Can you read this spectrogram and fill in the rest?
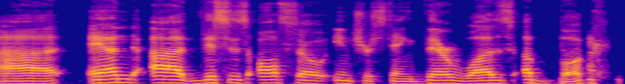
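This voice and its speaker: A man's voice: on the low side, fairly even intonation, takes it slowly, dry recording, clean studio sound. A man hosting a casual live talk show, speaking in an enthusiastic, rambling way with hesitant phrasing. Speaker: host of a livestream about classic radio and comics. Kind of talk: casual live chat commentary.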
